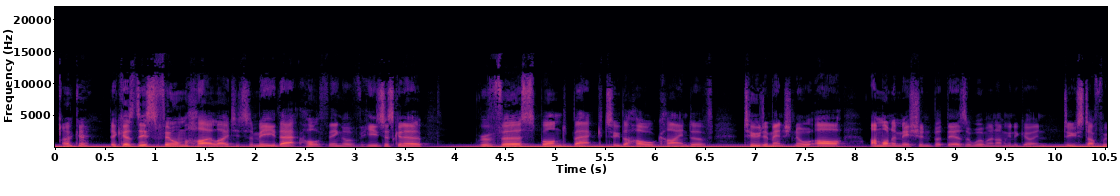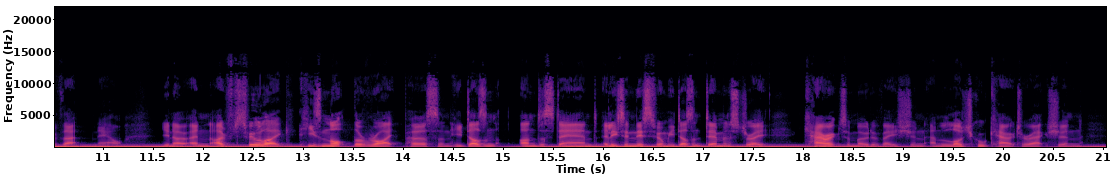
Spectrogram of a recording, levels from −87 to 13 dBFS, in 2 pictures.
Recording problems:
low rumble; noticeable; throughout; 15 dB below the speech

